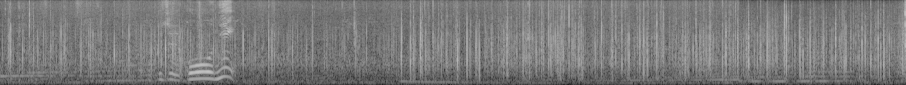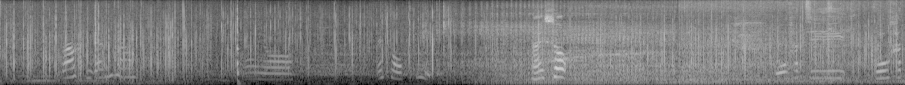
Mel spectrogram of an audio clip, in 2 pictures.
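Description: Rain falling steadily: a dense, continuous patter of drops close to the microphone.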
